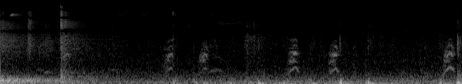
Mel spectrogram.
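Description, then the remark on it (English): A dog gives a series of short, high yips or barks, spaced irregularly, over a steady low rumbling background. “Shut up, you stupid dog.”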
